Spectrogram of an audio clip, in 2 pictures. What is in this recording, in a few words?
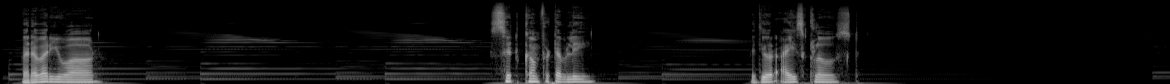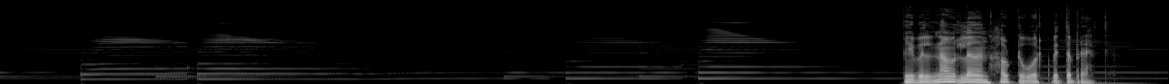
Breath Meditation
